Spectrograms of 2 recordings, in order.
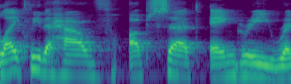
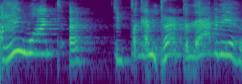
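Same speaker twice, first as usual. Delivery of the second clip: put-on angry rich wife voice, much higher pitch. Describing shoppers overheard at fancy malls, in a mock-angry rich wife voice.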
